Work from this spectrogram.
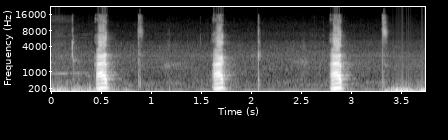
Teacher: suaranya tertahan tetapi ada aliran nafas yaitu huruf kaf dan ta. Maka kalau kita dengar ee huruf kaf dan ta ada suara atau aliran nafas terutama ketika sukun ya. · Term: syiddah mahmusah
